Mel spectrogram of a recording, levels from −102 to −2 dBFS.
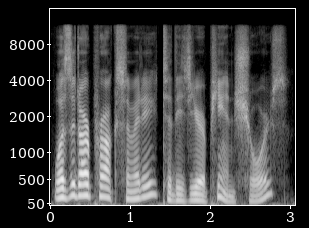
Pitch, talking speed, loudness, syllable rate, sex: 150 Hz, 155 wpm, -19 LUFS, 5.0 syllables/s, male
